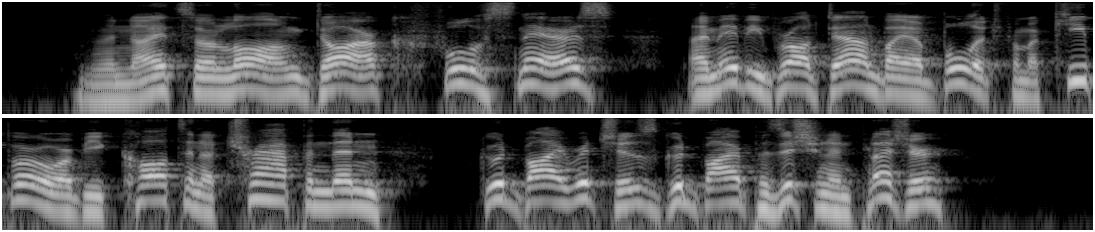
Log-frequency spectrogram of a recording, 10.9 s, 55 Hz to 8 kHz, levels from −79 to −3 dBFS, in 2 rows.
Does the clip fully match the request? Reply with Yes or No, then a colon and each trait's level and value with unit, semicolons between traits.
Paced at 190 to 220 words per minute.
Yes: average, 200 wpm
